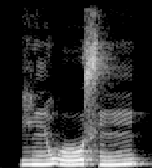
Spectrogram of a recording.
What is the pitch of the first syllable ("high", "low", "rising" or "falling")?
rising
